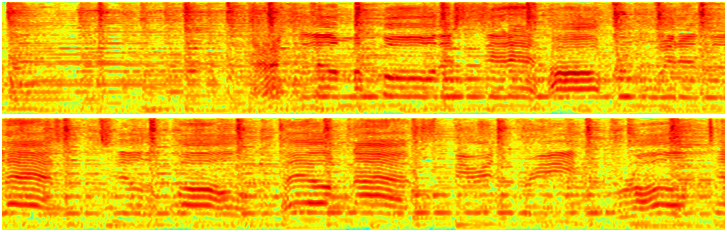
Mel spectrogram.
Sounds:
country, music, bluegrass

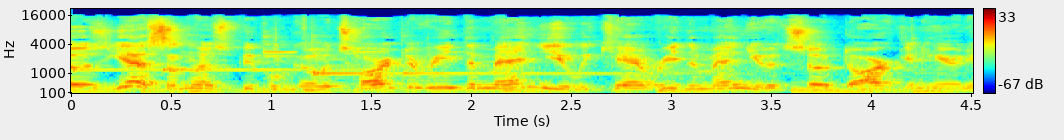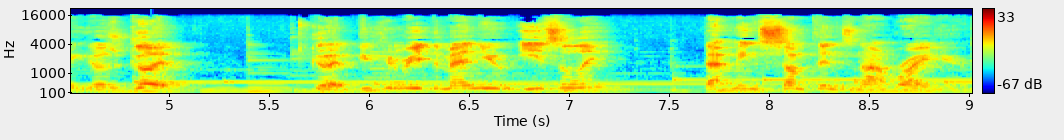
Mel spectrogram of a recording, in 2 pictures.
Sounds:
speech, music

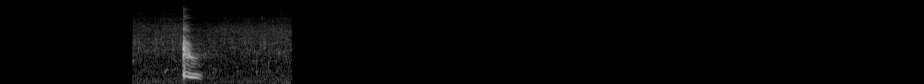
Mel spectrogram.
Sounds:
frog

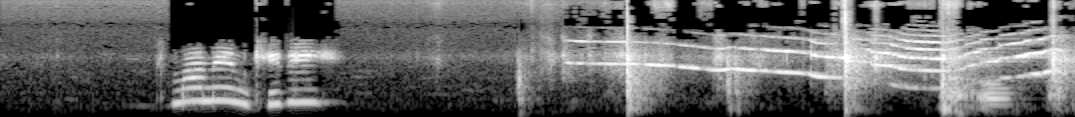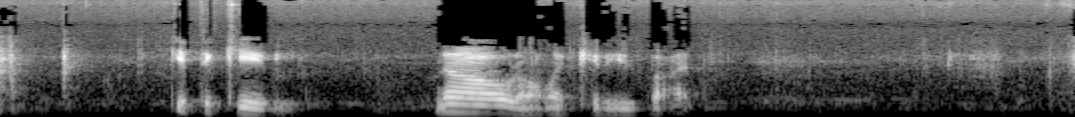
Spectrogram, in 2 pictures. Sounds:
speech

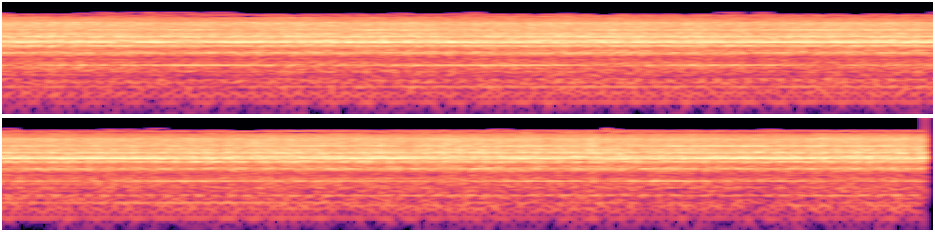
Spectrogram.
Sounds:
heavy engine (low frequency), engine, vehicle, idling

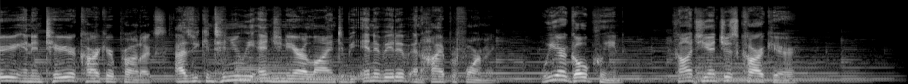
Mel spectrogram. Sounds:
music, speech

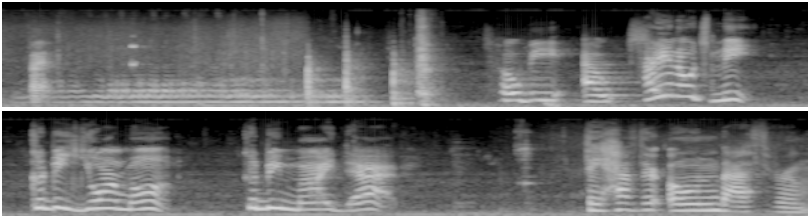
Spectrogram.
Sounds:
speech

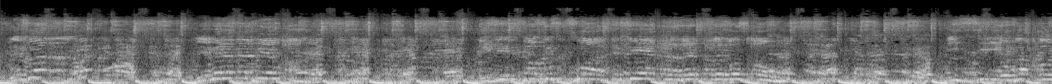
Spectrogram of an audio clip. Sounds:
speech, music

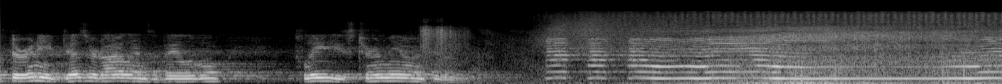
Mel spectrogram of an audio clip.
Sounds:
speech

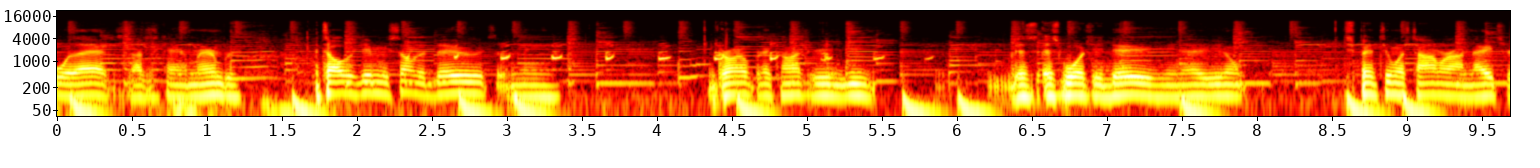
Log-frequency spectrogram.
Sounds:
turkey, fowl, gobble

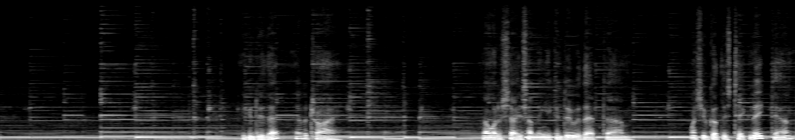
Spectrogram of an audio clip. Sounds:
harp, music, strum, musical instrument, plucked string instrument

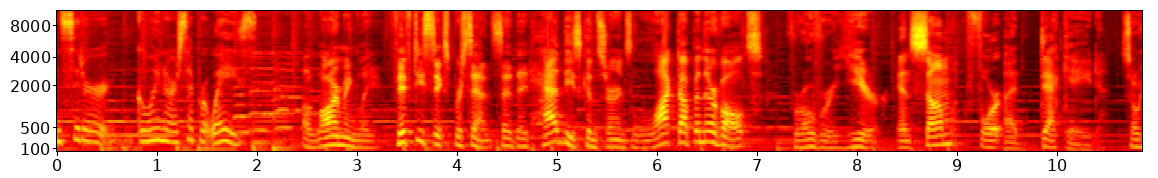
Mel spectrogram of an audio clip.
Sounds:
music, speech

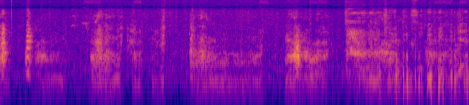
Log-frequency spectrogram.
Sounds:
animal, whimper (dog), bow-wow, dog, pets

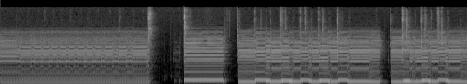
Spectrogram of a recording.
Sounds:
guitar, musical instrument, plucked string instrument, music, bass guitar

